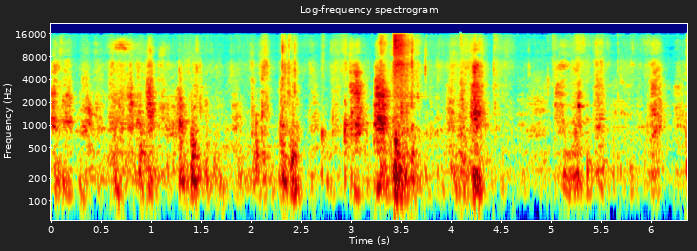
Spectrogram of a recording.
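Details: Dogs play fighting at home, heard as rapid ragged panting with scattered short broadband bursts of scuffling and snorts, fairly quiet and indoors throughout.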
